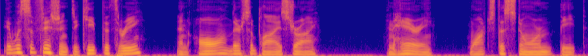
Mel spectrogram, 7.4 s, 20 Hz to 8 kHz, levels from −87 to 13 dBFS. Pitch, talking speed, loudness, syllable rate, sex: 105 Hz, 145 wpm, -18 LUFS, 4.2 syllables/s, male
